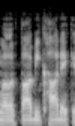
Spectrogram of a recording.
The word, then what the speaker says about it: Kotick: but Bobby Kotick, is that how you pronounce it? – Yep.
